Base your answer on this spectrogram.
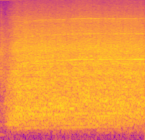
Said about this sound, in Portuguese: vou pegar o secador, vou começar secando esse cabelo com potência e temperatura no máximo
